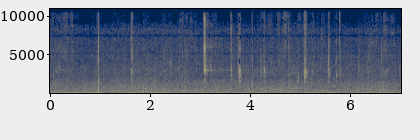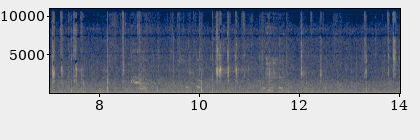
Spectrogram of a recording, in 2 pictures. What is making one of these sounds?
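A tennis ball is struck with a racket in a rally.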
